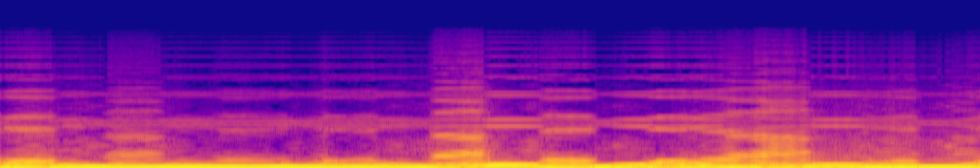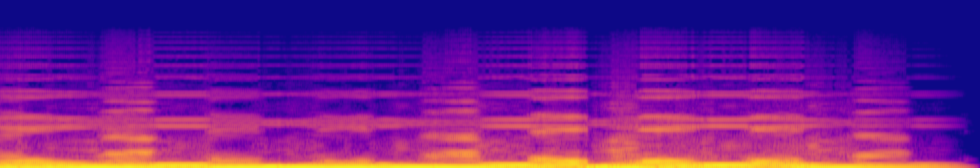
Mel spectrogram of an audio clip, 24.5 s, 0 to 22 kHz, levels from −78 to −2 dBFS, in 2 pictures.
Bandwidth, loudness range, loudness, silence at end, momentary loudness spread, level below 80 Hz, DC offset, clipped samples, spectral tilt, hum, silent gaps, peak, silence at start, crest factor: 3.5 kHz; 1 LU; -11 LUFS; 0.2 s; 2 LU; -8 dBFS; under 0.1%; under 0.1%; -9 dB/octave; none; none; 0 dBFS; 0 s; 6 dB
